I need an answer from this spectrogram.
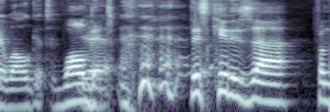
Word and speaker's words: Walgett: If we go back in time, this kid from Walgett is now, I'm pronouncing that right, aren't I? Yeah, Walgett.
